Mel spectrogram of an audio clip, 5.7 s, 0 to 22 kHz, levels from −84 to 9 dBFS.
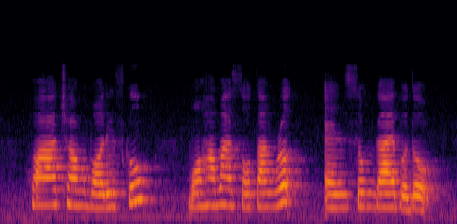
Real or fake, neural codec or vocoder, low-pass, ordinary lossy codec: real; none; none; none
